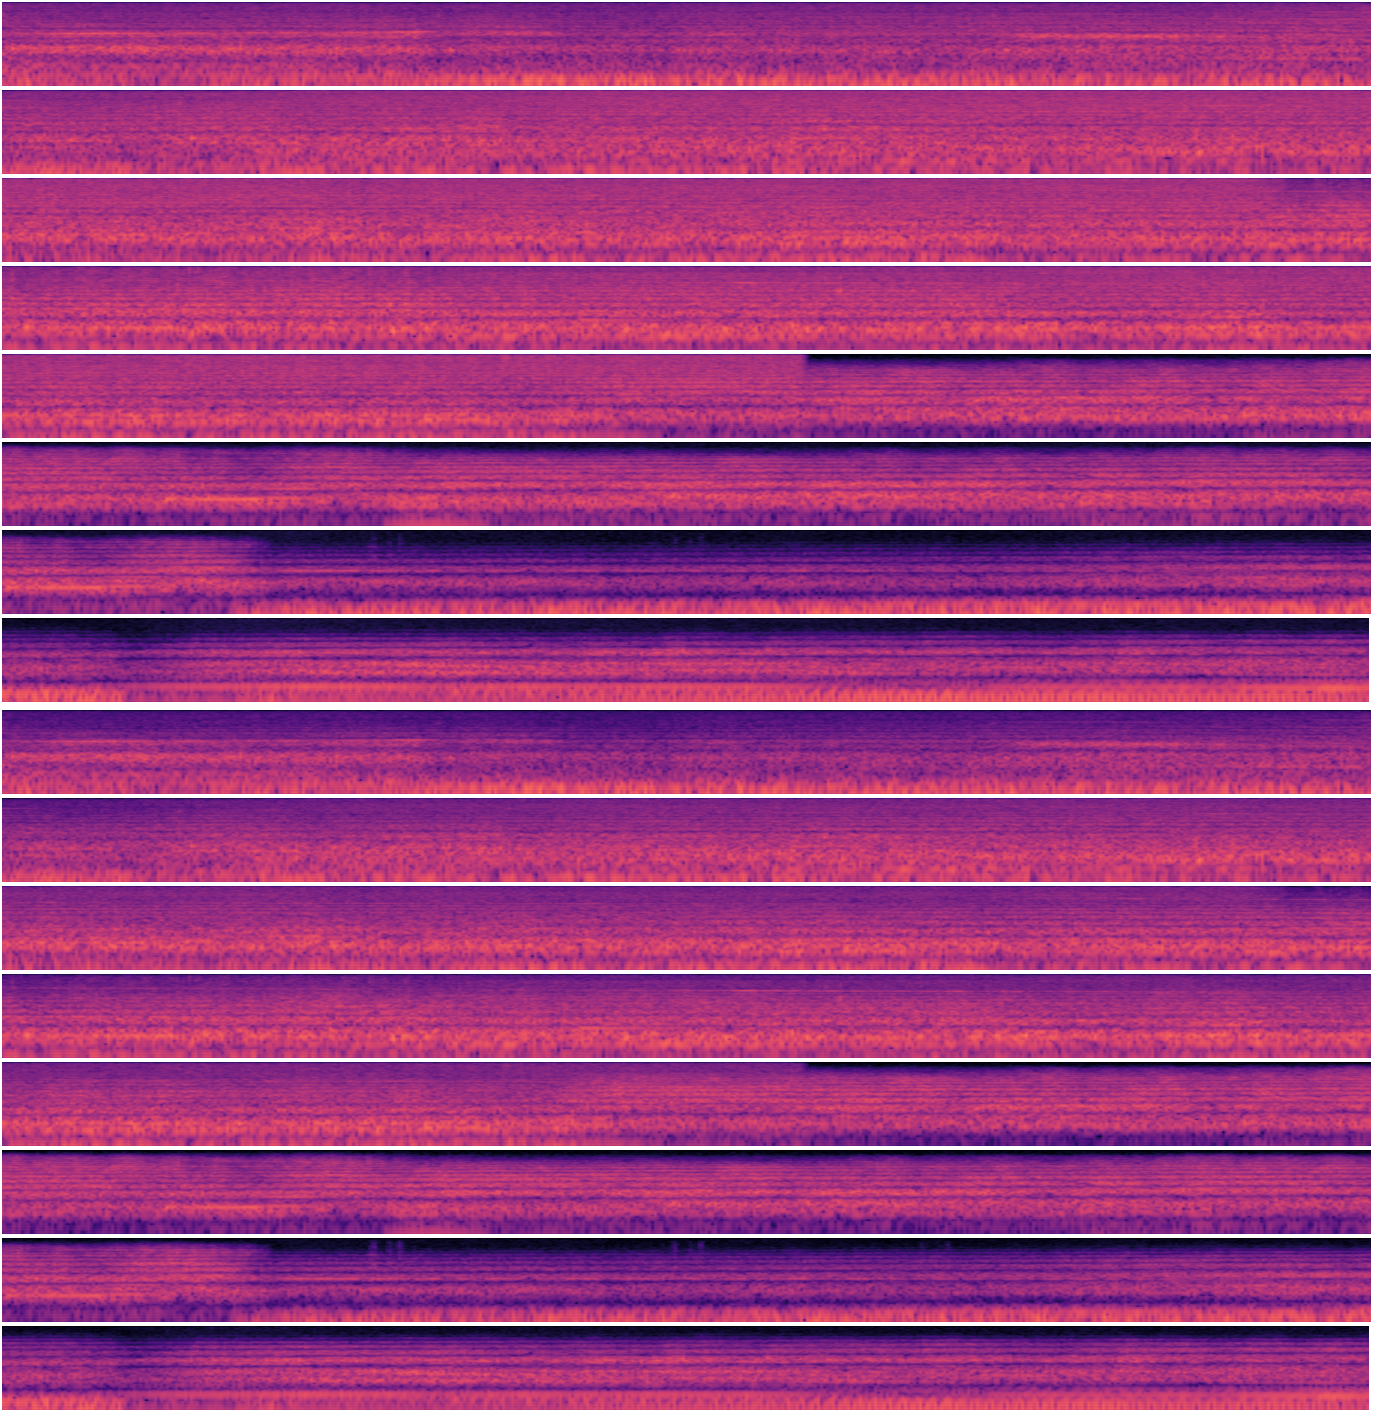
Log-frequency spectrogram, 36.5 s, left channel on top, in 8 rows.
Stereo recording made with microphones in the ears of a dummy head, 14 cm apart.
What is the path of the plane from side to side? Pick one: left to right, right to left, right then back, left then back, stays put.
left to right.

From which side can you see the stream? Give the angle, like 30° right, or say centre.
60° left.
